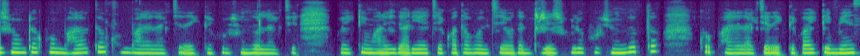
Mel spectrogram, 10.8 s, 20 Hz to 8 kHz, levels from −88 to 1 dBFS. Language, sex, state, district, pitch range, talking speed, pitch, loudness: Bengali, female, West Bengal, North 24 Parganas, 200-225 Hz, 175 wpm, 205 Hz, -16 LUFS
